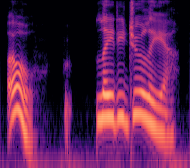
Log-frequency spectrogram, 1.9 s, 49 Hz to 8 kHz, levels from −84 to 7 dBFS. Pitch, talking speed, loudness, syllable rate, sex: 190 Hz, 95 wpm, -16 LUFS, 4.5 syllables/s, female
